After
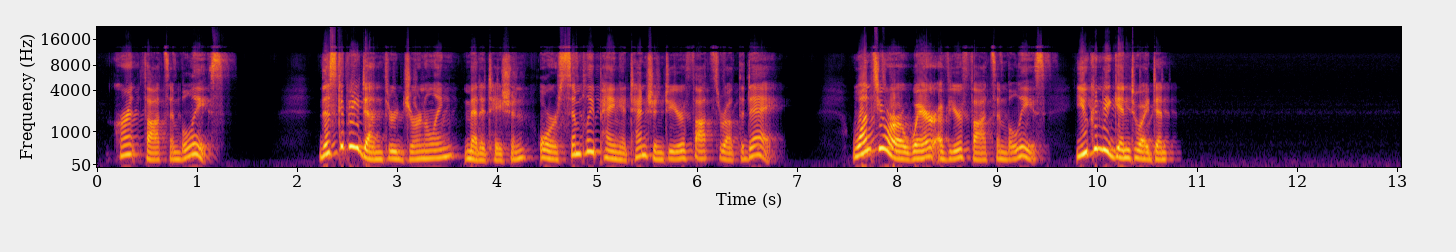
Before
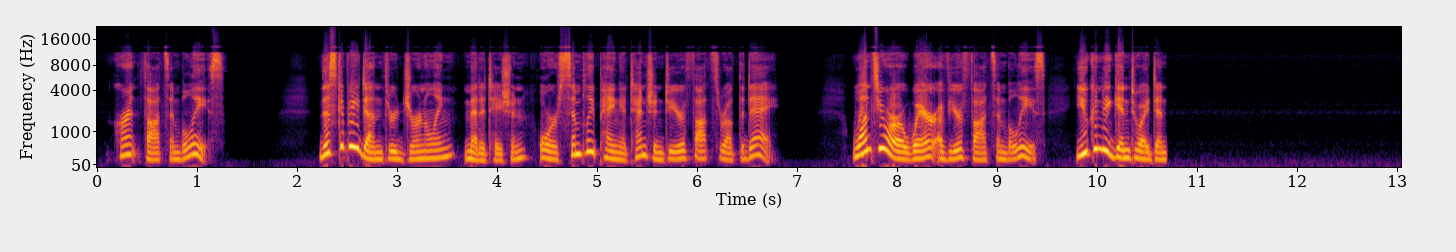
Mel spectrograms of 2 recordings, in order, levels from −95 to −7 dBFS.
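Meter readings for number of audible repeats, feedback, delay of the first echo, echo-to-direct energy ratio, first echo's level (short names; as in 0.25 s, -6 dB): 2, 21%, 75 ms, -18.5 dB, -18.5 dB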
